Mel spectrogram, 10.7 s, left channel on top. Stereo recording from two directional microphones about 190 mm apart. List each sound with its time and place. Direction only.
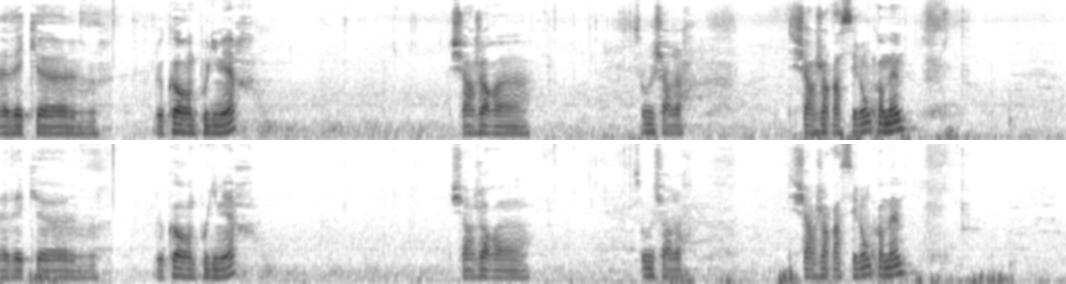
0.0 s speech: 5° right (ahead or behind)
4.5 s speech: 15° right (ahead or behind)
6.5 s speech: 20° right (ahead or behind)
